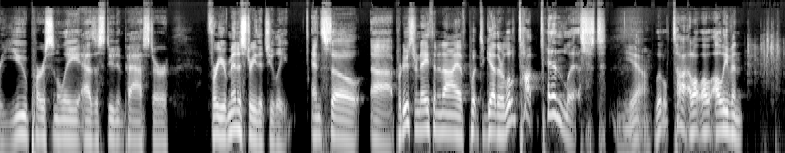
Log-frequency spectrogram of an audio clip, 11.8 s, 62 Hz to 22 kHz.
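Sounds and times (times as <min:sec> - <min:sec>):
speech: 0:00.0 - 0:11.7
paper being shaken and rustled: 0:11.2 - 0:11.7.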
